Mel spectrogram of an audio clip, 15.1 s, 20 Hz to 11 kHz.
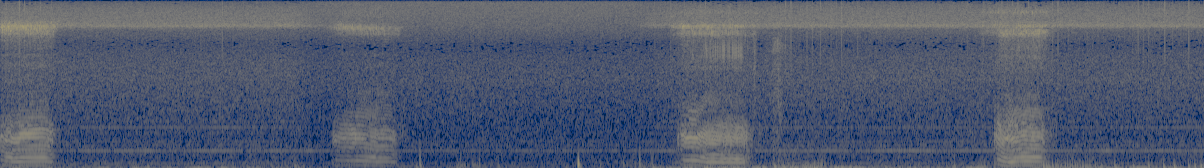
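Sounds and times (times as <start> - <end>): dog snoring: 0.0 - 0.8, 4.1 - 5.1, 8.4 - 9.9, 12.3 - 13.2.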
